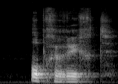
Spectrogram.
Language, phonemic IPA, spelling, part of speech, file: Dutch, /ˈɔpxərɪxt/, opgericht, verb / adjective, Nl-opgericht.ogg
- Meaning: past participle of oprichten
